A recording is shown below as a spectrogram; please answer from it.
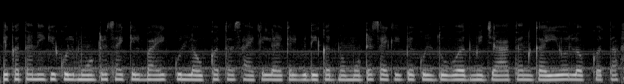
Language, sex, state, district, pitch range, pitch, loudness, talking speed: Hindi, female, Uttar Pradesh, Varanasi, 215-225 Hz, 220 Hz, -24 LUFS, 180 wpm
